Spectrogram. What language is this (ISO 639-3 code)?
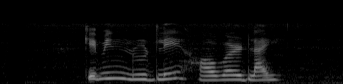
nep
